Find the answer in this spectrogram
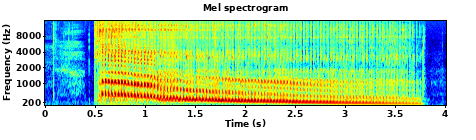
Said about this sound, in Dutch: Een voorbeeld daarvan is de liptriller.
